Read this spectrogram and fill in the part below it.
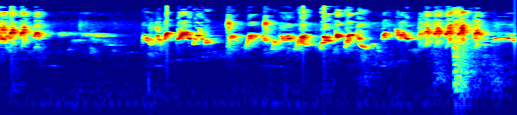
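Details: Caged red-whiskered bulbul from Singapore, a competition singer specialising in high-frequency keke: a long run of rapid, bright, chattering whistled notes after a short pause, ending with a loud thump or rustle.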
